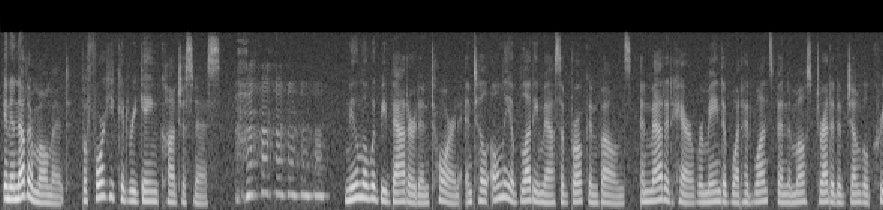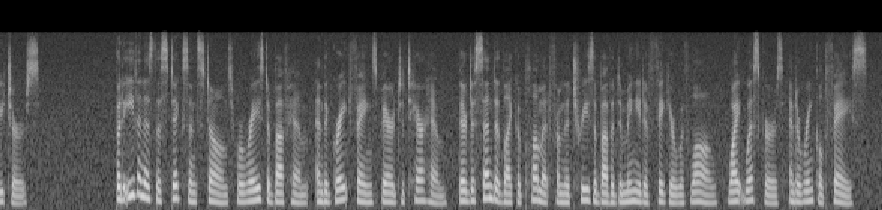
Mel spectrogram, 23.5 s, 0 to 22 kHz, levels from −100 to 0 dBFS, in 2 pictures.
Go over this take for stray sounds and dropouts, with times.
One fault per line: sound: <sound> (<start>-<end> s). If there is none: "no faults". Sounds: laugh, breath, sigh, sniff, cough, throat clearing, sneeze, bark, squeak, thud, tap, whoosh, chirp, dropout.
sound: laugh (3.1-4.4 s)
